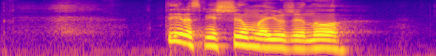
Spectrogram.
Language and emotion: Russian, positive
